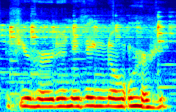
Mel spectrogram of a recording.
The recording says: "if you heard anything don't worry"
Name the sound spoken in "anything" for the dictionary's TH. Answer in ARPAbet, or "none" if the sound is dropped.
TH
